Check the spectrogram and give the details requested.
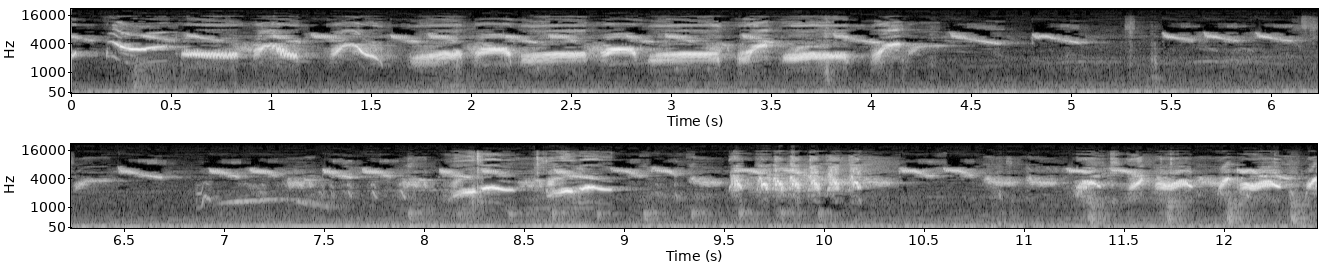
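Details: Javan pied starling in full song, with loud, swooping whistles delivered in rapid series. A quieter stretch of scattered high chirps follows, then bursts of harsh, rattling notes and further whistled phrases.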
